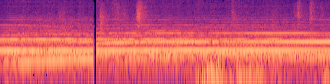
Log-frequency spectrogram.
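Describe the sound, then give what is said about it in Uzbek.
Air raid sirens sound over Kyiv at night in a loud, sustained wail. The tone rises slowly in pitch and is cut off briefly once before it carries on steadily. “Ukraina poytaxtida bugun kechasi yana sirenalar ishlagan.”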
